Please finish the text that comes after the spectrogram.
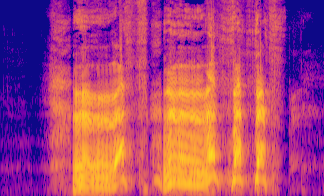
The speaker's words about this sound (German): Ist denn das Hundeviech immer noch da?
